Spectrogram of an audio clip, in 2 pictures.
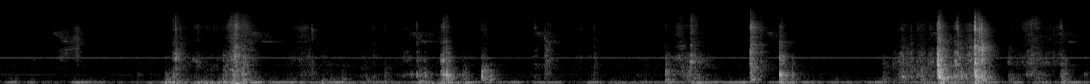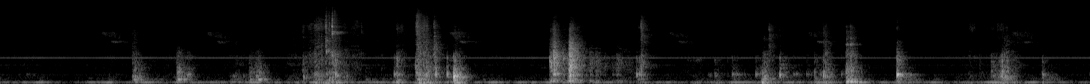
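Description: A cardboard box being opened and a pressure washer's packaging and parts handled: irregular rustling, scraping and knocks, loudest about halfway through. A steady low hum runs underneath.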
